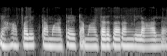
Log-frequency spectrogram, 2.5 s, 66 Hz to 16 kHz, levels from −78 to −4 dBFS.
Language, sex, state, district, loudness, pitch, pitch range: Hindi, female, Uttarakhand, Tehri Garhwal, -17 LUFS, 180 Hz, 175-195 Hz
